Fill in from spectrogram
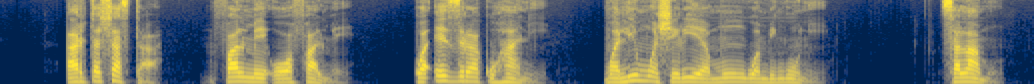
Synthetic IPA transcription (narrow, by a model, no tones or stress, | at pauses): aɾtaʃasta̰ | m̩falmɛwʔawafalmɛ̰ | kwaʔɛzɾakuɦanḭ | mwalimuwaʃɛɾiajamuŋɡuwambiŋɡunḭ | salamu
